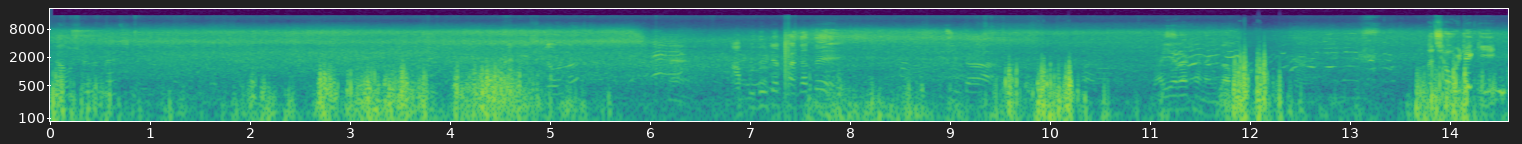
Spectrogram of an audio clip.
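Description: Waves wash onto the shore.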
